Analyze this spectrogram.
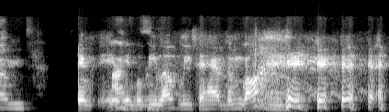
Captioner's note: laughs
